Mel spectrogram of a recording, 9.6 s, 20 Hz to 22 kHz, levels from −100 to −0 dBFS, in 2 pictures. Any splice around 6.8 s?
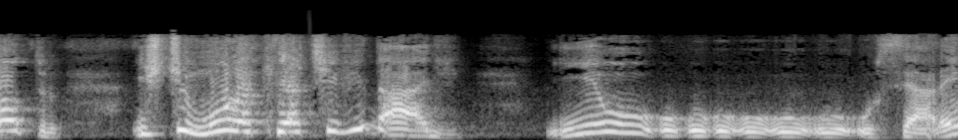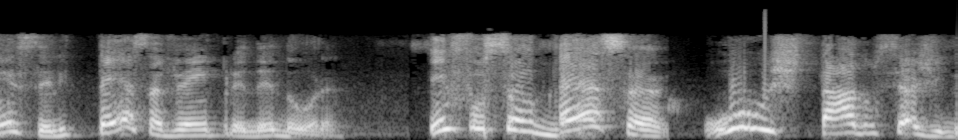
yes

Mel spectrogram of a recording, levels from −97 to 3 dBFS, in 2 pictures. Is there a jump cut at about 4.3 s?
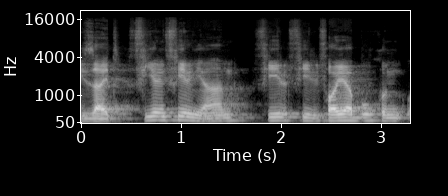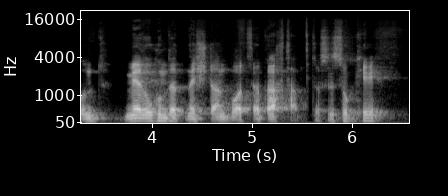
no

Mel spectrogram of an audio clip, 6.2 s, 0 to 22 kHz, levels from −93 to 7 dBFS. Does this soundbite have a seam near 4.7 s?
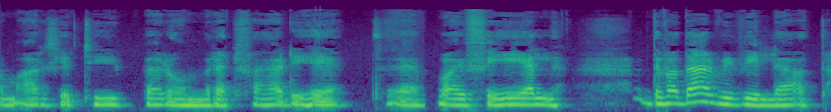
yes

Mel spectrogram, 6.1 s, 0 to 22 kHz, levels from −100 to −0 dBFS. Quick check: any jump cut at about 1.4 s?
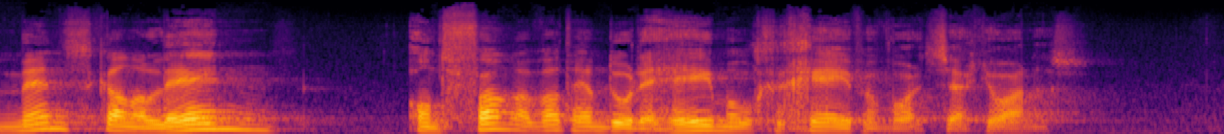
no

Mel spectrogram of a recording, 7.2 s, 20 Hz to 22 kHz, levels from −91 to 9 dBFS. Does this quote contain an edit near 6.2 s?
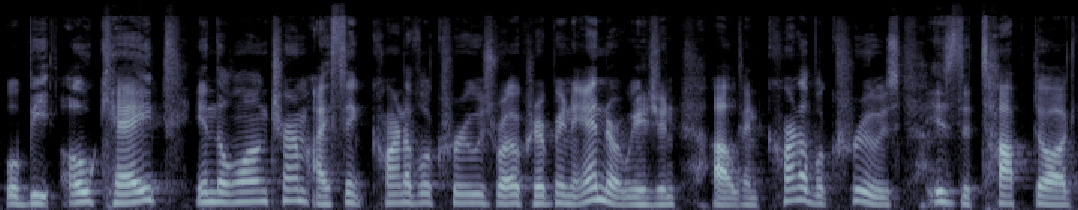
yes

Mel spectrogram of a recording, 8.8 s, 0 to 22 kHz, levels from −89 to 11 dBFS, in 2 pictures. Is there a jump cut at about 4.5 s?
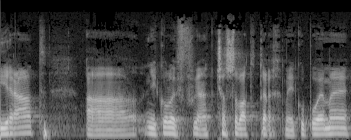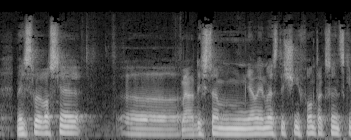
yes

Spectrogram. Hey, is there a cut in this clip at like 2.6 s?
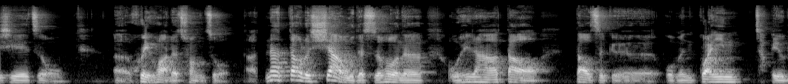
yes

